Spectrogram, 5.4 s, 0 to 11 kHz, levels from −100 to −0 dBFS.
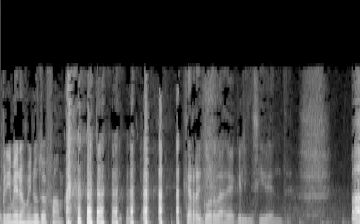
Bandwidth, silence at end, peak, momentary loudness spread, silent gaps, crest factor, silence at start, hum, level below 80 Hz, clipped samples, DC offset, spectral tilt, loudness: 8 kHz; 0 s; 0 dBFS; 22 LU; none; 18 dB; 0 s; none; -54 dBFS; under 0.1%; under 0.1%; -6 dB/octave; -18 LUFS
